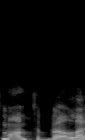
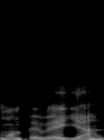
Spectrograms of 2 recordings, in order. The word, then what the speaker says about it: Montebello: I heard it's Montebello because we're in the Tuscany area. Oh, okay. But if you go with your Latino counterparts, we'd say it's Montebello.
